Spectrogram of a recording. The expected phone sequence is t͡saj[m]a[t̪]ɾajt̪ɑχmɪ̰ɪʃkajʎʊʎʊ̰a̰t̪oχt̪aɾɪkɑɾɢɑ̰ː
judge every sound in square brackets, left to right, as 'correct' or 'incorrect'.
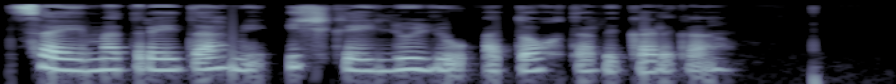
correct, correct

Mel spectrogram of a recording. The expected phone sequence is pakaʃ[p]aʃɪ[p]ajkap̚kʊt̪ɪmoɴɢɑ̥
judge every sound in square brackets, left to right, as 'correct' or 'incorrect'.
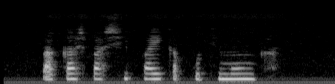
correct, correct

